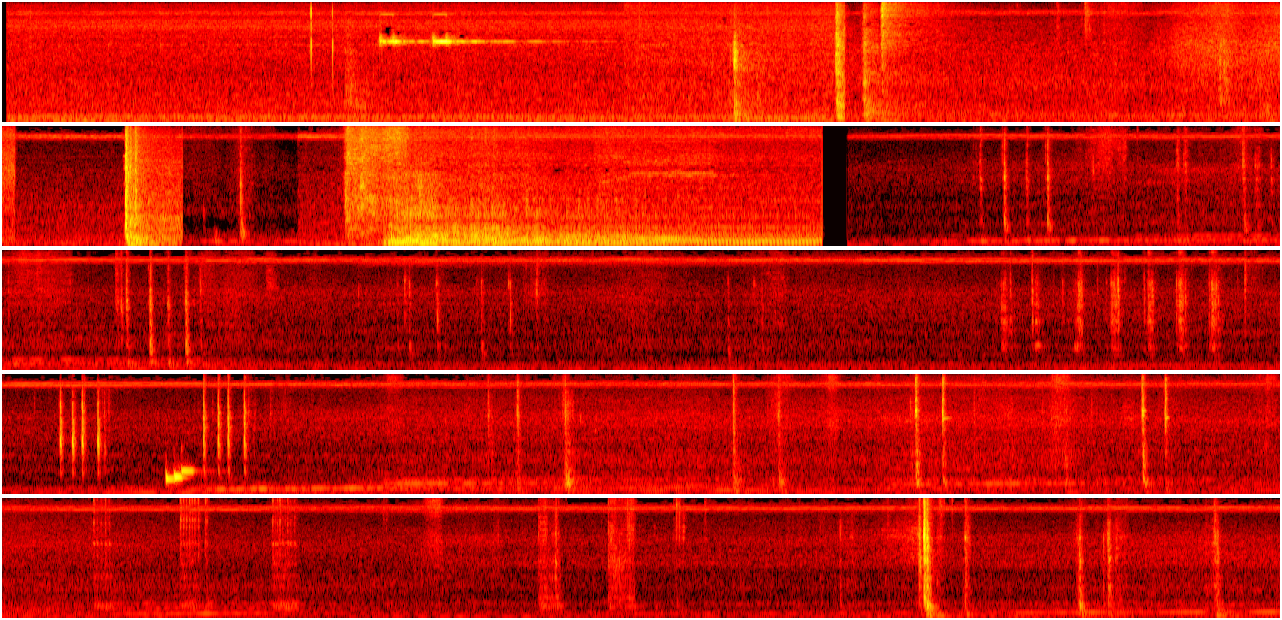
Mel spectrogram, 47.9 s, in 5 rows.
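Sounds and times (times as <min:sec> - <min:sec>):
console button clicks: 0:30.0 - 0:30.6.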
